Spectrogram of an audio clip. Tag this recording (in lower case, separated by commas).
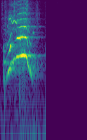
animal, pets, dog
